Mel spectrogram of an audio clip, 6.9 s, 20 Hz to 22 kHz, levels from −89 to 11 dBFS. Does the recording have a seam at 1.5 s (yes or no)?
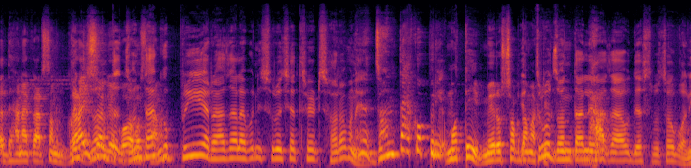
no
